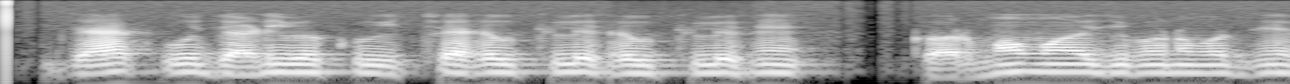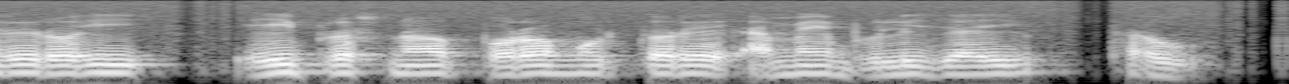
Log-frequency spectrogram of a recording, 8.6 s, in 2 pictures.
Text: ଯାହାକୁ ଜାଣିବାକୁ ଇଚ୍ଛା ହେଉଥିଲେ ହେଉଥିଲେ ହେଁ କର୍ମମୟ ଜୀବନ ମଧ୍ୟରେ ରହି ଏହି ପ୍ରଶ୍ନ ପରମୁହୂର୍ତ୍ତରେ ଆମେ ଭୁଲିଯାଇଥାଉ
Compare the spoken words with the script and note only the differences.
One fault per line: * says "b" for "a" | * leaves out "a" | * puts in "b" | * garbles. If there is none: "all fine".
all fine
